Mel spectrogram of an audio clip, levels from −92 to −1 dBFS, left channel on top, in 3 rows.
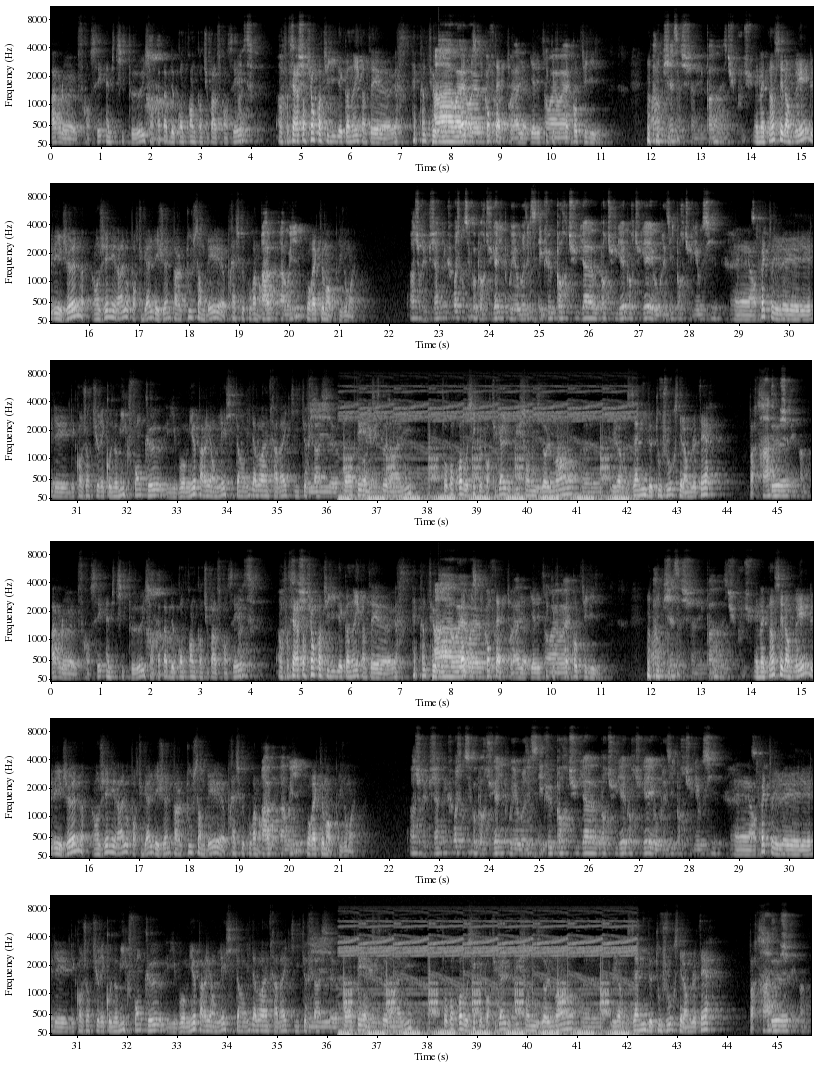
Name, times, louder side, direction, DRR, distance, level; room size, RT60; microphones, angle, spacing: voice 1, 0.0-3.8 4.5-7.7 8.2-9.9 10.4-11.0 11.9-12.2 14.0-19.5 20.3-21.3 28.8-37.7 38.3-43.7 44.4-45.2, equal, 5° left, 3 dB, 1.4 m, -30 dB
voice 2, 1.9-2.4 3.7-4.0 4.5-5.1 7.6-8.5 8.8-9.4 9.9-10.4 12.0-14.1 19.4-20.2 22.4-29.0 35.5-36.1 36.7-37.0 44.6-45.5, left 3 dB, 40° left, 4 dB, 5.9 m, -32 dB
sound 1, 36.2-42.2, right 1 dB, 35° right, 1.9 m, -29 dB
20.0 x 16.5 x 8.0 m, 1.0 s
head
